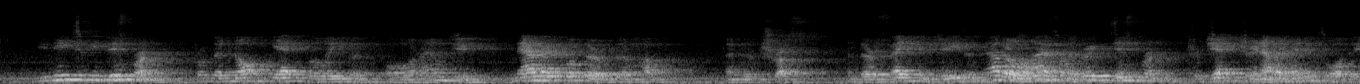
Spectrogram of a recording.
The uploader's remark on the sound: still with sound issues for the recording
